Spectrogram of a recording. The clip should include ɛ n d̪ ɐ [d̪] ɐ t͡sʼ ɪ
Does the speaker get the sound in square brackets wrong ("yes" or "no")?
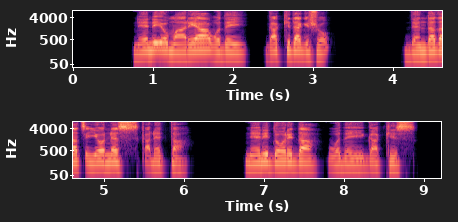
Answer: no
